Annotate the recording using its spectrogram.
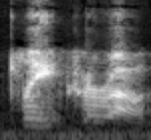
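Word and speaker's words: Plaincourault: these words maybe, but you visited, is it Plaine-Carrault? Is that how you say it? Yes, Plaine-Carrault.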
